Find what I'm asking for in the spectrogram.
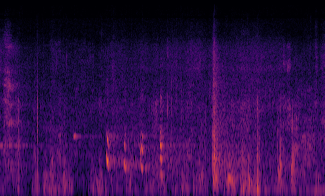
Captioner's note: laughing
